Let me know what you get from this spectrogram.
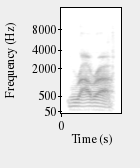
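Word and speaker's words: Rara: Rah-rah.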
